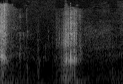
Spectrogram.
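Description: Crunchy chewing of a spicy pepper-and-salt snack, close and quiet: one crisp bite at the start, a second louder crunch about half a second later, soft mouth sounds between, no talking.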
